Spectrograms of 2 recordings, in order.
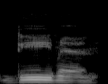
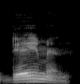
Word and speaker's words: daemon: on in modern usage the word Damon is pronounced demon in the context of computer software the original pronunciation demon has drifted to Damon for some speakers alternatively terms for Damon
